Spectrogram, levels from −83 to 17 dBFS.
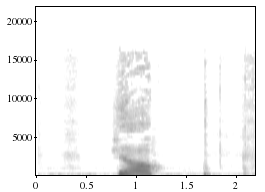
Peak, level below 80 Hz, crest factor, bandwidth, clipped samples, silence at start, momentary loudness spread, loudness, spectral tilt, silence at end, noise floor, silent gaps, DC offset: -20 dBFS; -68 dBFS; 20 dB; 16.5 kHz; under 0.1%; 0.25 s; 24 LU; -35 LUFS; -6 dB/octave; 0.05 s; -61 dBFS; none; under 0.1%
